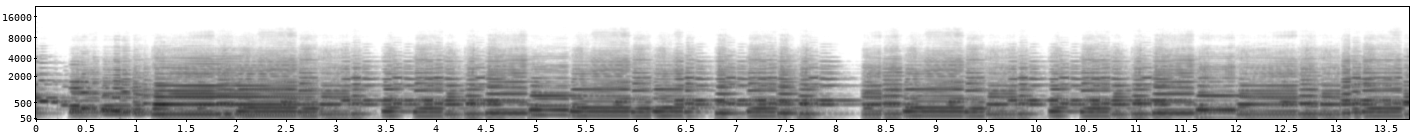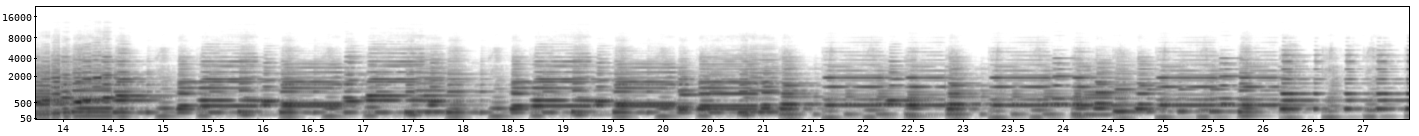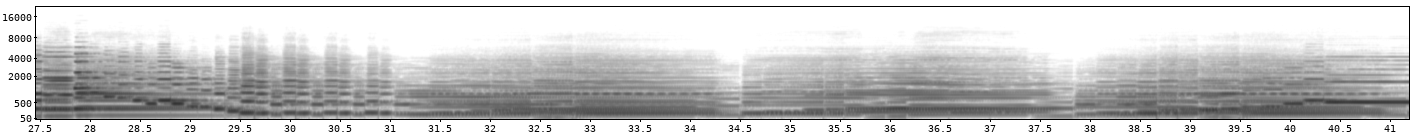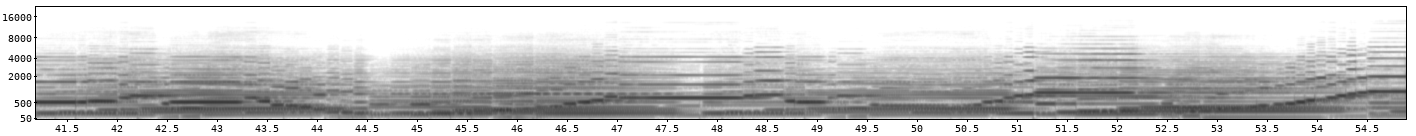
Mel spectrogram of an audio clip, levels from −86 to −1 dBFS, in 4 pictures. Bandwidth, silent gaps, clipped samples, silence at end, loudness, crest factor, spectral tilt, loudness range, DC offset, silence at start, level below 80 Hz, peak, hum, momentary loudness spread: 10.5 kHz; none; under 0.1%; 0 s; -24 LUFS; 18 dB; -7 dB/octave; 7 LU; under 0.1%; 0 s; -54 dBFS; -6 dBFS; none; 9 LU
